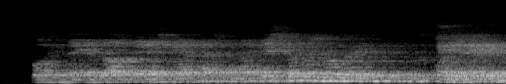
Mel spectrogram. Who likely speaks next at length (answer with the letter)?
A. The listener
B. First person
B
